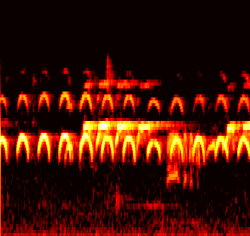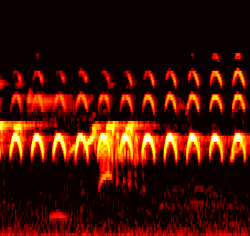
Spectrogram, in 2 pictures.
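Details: Two wild Spotted thick-knees calling at dusk in mid winter in the southern Karoo: loud, rapid, regular series of arched piping notes, about three or four per second, the two birds overlapping and alternating, with a brief lower note near the middle.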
